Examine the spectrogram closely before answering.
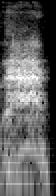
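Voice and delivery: sudden high loud yelp thrown in his face; imitated yell. Mimicking the boyfriend lunging into his face with a loud yell. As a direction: bark a sharp high "Ah!" like he did. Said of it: "Like that".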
